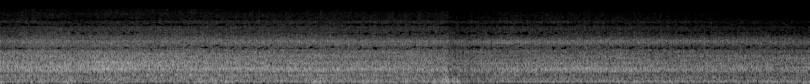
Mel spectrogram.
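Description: John Deere 6150R tractor's six-cylinder diesel engine idling steadily, a little quieter from about halfway through.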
